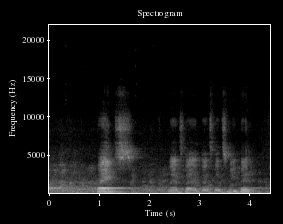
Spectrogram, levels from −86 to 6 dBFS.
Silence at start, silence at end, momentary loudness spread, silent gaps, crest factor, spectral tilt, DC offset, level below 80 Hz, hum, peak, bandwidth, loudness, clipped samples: 0 s; 0 s; 17 LU; none; 20 dB; -5 dB/octave; under 0.1%; -52 dBFS; none; -16 dBFS; 14 kHz; -35 LUFS; under 0.1%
